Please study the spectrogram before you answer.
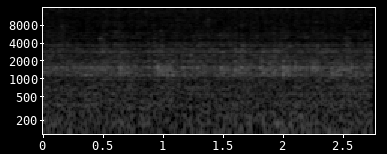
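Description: A faint, steady mid-pitched whine holds even throughout with no surging or rattle; the pump is running normally.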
